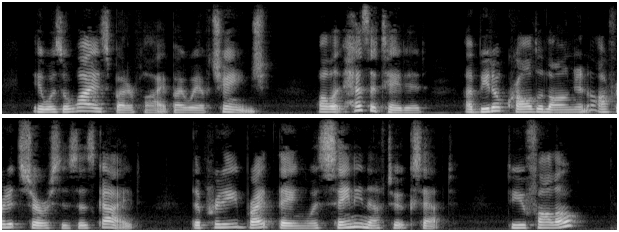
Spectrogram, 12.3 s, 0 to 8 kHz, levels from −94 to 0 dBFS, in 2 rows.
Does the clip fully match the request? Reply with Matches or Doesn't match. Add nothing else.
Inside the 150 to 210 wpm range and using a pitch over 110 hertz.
Matches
